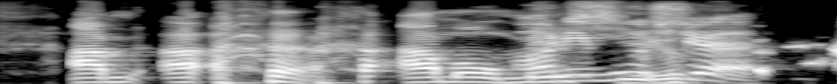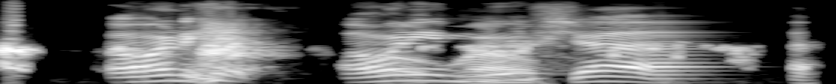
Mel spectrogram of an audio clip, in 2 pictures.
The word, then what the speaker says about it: Onimusha: He says, "I don't miss you" is not pronounced. I'm on miss you. Onimusha. It's Onimusha.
